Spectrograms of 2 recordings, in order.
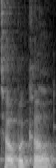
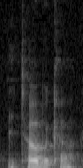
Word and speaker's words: Etobicoke: Etobicoke?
